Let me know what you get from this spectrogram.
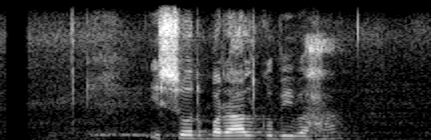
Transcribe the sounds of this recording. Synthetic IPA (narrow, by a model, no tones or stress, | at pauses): ḭswoɾbəɾalkobibaɦa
